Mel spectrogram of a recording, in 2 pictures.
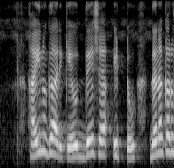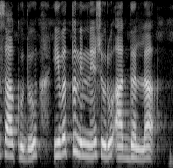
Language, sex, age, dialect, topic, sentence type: Kannada, female, 18-24, Coastal/Dakshin, agriculture, statement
